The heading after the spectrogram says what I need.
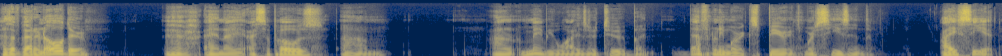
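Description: A man's voice: fairly low pitch, expressive, measured pace, dark tone, dry recording, clean studio sound. A man hosting a podcast as a coach, talking in a frank, reflective way and swearing freely. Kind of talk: casual podcast chat.

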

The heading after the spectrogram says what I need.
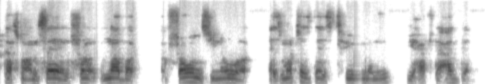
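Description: A man's voice: mid-range voice, fairly even intonation, brisk, dark tone, breathy edge, no echo, highs cut off. A man with a London roadman accent bantering casually as a podcast co-host, agreeing emphatically and repeating words for emphasis. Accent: London, urban street slang. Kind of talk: casual banter about TV and film.

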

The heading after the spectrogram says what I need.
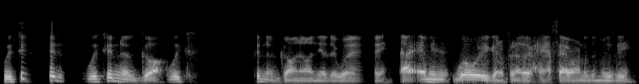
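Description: Laid-back low-voiced man on a dull line. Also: quick pace, no echo. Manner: laid-back, laughs easily, agreeable. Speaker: podcast co-host. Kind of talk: casual movie-review podcast chat.

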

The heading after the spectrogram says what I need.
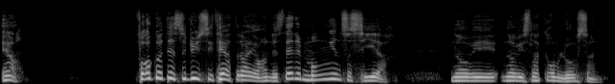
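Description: A preacher giving a sermon who talks straight to the listeners with hesitant fillers, then reads scripture with dramatic, at times loud and pleading intensity. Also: medium pitch, lively intonation, dry recording, studio quality. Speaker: preacher at a worship gathering.

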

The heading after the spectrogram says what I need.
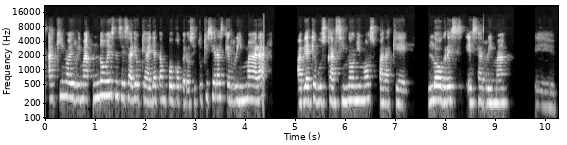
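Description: A woman teaching a class, her voice sitting a little high. She explains patiently and encourages her students, echoing their words back as she goes. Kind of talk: online class feedback.

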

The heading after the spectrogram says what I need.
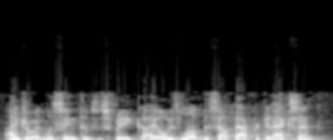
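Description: A man's voice: medium pitch, fast talker. A man with a Brooklyn accent giving a religious sermon with stories, speaking emphatically and repeating key phrases. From Brooklyn, New York. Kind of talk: sermon with storytelling. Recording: dull, muffled lo-fi audio.

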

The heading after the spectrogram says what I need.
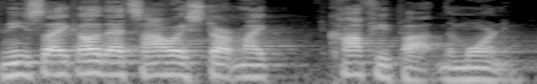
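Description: A man giving a lively conference talk, animated and jokey, who keeps checking in with the audience. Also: mid-range voice, fast. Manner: jokey, banters with the crowd. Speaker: conference speaker.

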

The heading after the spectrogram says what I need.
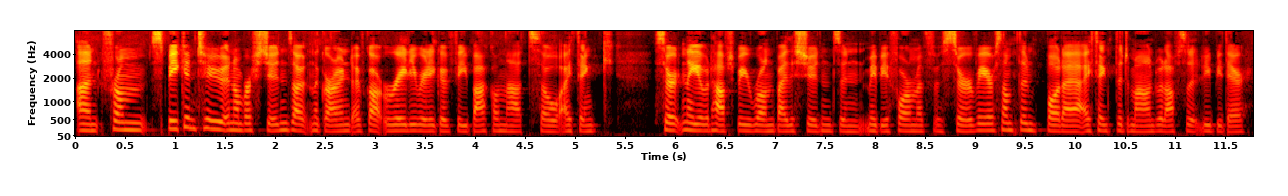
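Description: Clear-voiced young Donegal Irish woman. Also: on the low side, steady tone, fast talker, few pauses, a bit bright, no room sound. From County Donegal, Ireland. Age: young adult. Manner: earnest, conversational, often self-correcting. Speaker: student election candidate. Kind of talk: informal interview answers.

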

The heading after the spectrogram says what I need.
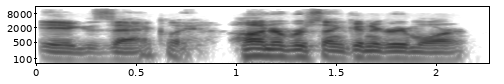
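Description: Man, podcast guest, bright tone, slightly low voice, rambling, lots of fillers. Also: normal speed. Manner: chatty and rambling, many fillers and restarts. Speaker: trade news guest. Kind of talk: casual podcast chat.

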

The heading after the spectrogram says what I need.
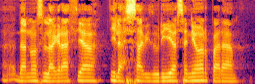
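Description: A man leading a closing prayer slowly and solemnly at a conference. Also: mid-range voice, level tone, a bit bright. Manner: slow, solemn, deliberate. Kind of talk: public prayer.

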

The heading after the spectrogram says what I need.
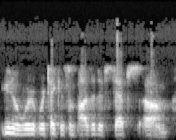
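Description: A man from Indiana speaks as a guest on a radio broadcast. He talks in a halting, casual way, full of fillers and restarts, at an ordinary mid pitch. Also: little pitch movement, a bit bright, dull audio. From Indiana, USA. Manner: hesitant, many fillers and restarts. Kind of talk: casual interview answers.

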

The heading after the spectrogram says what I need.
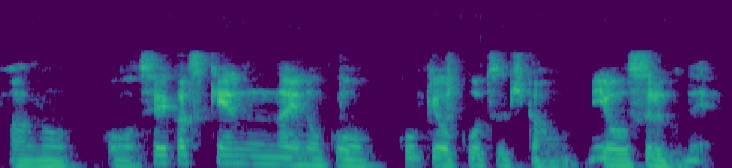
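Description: A middle-aged man answers politely in a low voice, pausing often with soft fillers. The sound is muffled and lo-fi. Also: slight background noise. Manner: polite, measured, many fillers. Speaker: guest. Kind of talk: casual conversational interview. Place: Kyoto.

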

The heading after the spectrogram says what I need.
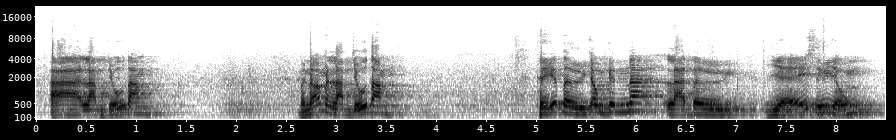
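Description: Male Buddhist teacher, Southern Vietnamese accent, high-pitched, repetitive explanatory sermon delivery. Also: highs cut off, a little hiss or hum. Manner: explains by repeating and asking listeners rhetorical questions. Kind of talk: dharma talk.

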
